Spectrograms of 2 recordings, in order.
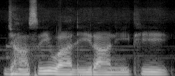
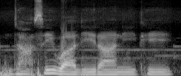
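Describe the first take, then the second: No difference in how they are said.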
